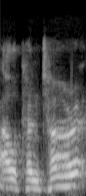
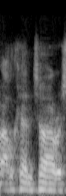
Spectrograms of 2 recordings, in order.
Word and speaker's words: Alcantara: Thiago Alcantara, is that how you say it, Ian Ryan? – Yeah.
